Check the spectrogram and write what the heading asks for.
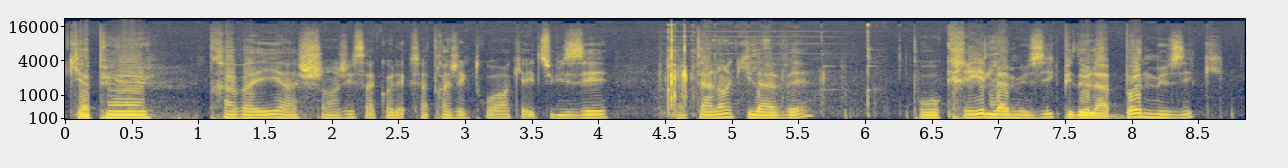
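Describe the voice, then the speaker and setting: Here the Quebec-born guest, a nonprofit CEO with a Québécois French accent, sounds mellow at a medium pitch. It's a casual interview chat, and he hesitates often, uses lots of fillers and laughs easily.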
